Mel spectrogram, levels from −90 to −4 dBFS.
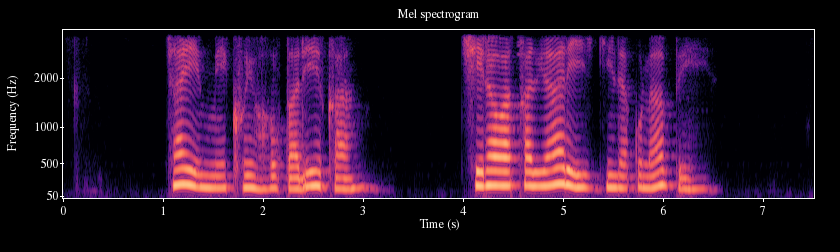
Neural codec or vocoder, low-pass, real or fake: codec, 24 kHz, 0.9 kbps, WavTokenizer, small release; 3.6 kHz; fake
